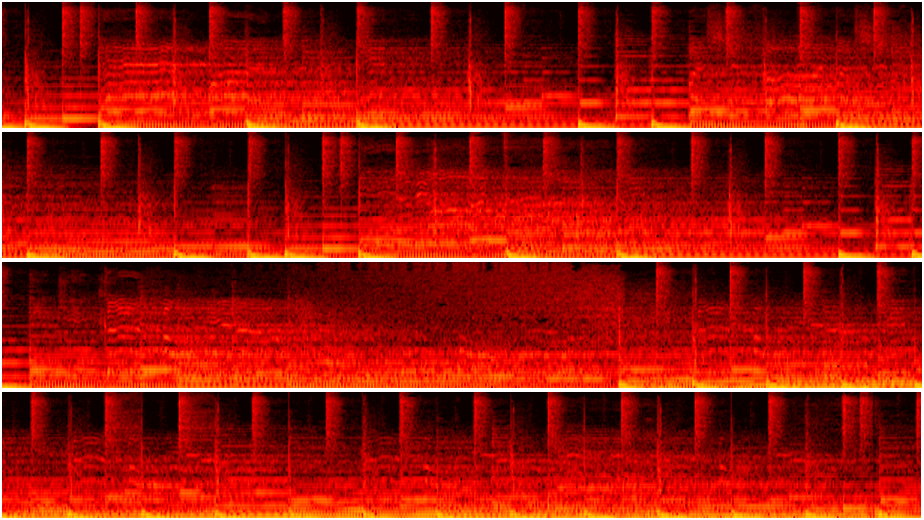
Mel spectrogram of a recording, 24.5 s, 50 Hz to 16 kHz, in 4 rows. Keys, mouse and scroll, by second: 0.1 s, 1.0 middle click, 2.6-3.8 scroll down 4, 3.0 middle click, 4.4 middle click, 5.6 click, 5.9 click, 6.2 s, 6.9 middle click, 7.1-8.6 scroll up 3, 7.3 middle click, 8.7 middle click, 10.0 c, 11.1 middle click, 11.6 click, 12.9 middle click, 14.1-14.7 scroll up 3, 14.3 middle click, 15.0 click, 15.2 middle click, 15.8 click, 16.3 click, 16.6 shift+click, 16.8 shift+click, 17.0 middle click, 17.6 shift+click, 17.8 shift+click, 18.4 shift+click, 18.5 middle click, 19.5 click, 21.8 middle click, 24.1 click, 24.3 middle click.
